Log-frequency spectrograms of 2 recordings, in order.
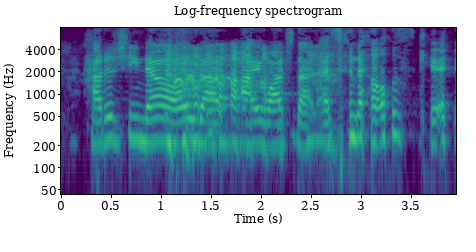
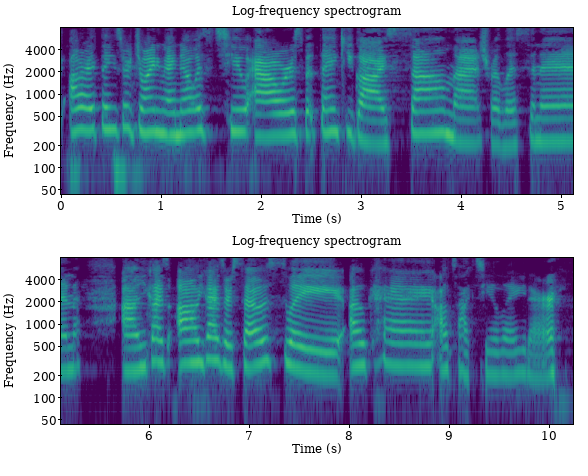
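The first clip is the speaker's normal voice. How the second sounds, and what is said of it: Performs a put-on accent. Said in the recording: “that's a really good accent that you're doing there... good accent”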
